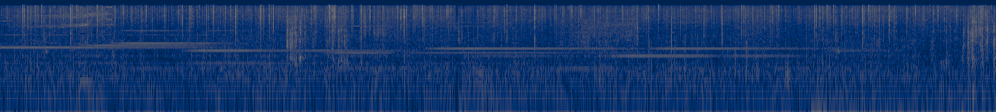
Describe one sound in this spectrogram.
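A fire crackles and pops in a fireplace.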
